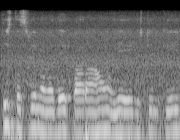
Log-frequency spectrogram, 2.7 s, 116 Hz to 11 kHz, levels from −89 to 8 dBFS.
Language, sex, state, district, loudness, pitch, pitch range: Hindi, male, Rajasthan, Bikaner, -15 LUFS, 150 Hz, 145-155 Hz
